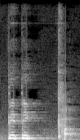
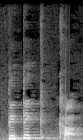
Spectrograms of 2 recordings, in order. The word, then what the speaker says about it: তিতিক্ষা: এখন এই যে বললাম এই তিতিক্ষাতে এই যে খিয়টা আছে না এই খিয়টা আমরা একটু খেয়াল করে দেখি তো উচ্চারণ কি হচ্ছে তিতিক্ষা দেখো এই যে ক হচ্ছে এরপর দেখো খ হচ্ছে তিতিক খা ক হচ্ছে তারপর দেখো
